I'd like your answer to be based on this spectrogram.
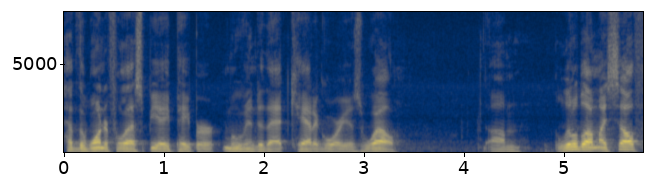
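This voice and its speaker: A man with a Midwestern American accent, medium pitch, ordinary pitch variation and a fairly quick pace. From Michigan. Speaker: bank executive, conference discussant. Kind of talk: conference talk. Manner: fast.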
